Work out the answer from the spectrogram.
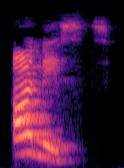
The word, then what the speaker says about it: honest: learning working husband Hospital remember there sometimes you have letter H in the word but the H is silent as an hour honest honor School football failure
